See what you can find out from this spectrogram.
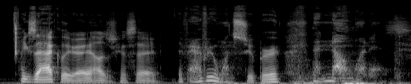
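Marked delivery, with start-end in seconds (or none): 1.7-4.1 slow, deliberate, drawn-out comic-book villain voice. Agreeing with a friend and finishing the thought, in a Joker voice. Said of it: "you said that like the Joker".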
